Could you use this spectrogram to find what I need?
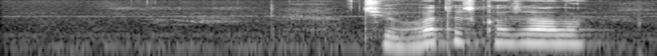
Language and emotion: Russian, neutral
